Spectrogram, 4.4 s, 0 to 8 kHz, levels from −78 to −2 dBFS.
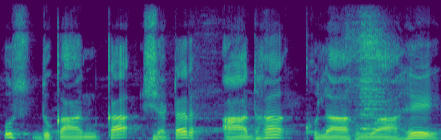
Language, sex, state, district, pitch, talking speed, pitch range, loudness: Hindi, male, Madhya Pradesh, Dhar, 105 Hz, 110 wpm, 105-145 Hz, -18 LUFS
